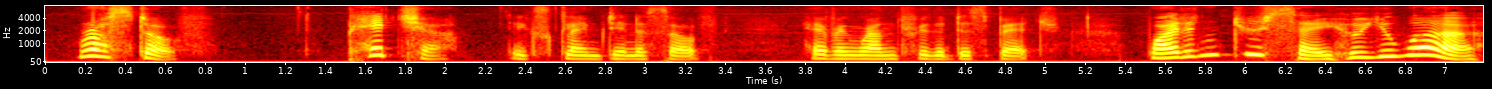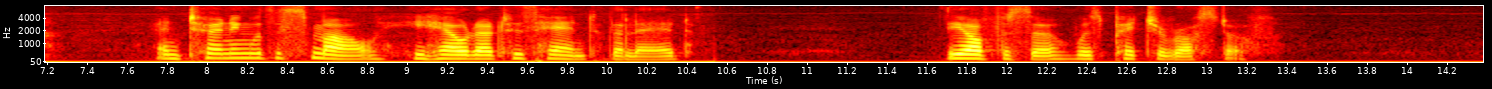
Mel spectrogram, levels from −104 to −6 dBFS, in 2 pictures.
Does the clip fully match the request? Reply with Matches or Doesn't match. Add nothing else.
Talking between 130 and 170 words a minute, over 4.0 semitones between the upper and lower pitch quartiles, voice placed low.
Doesn't match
